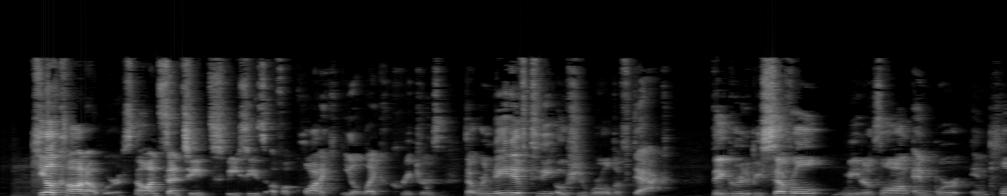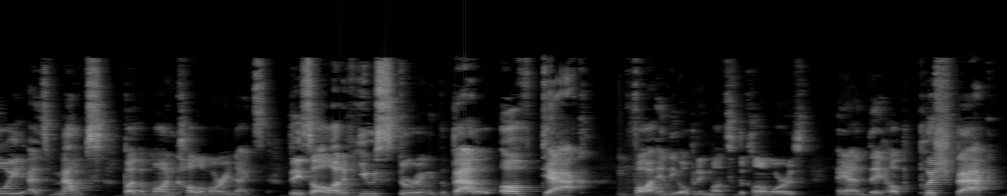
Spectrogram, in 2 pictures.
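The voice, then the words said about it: Imitates another person's voice. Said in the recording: “my best impersonation of Alex Damon”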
